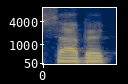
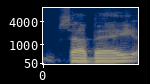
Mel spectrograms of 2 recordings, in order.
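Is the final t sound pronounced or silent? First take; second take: pronounced; silent. First: The name ends with a pronounced t sound. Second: The name ends without a t sound.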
